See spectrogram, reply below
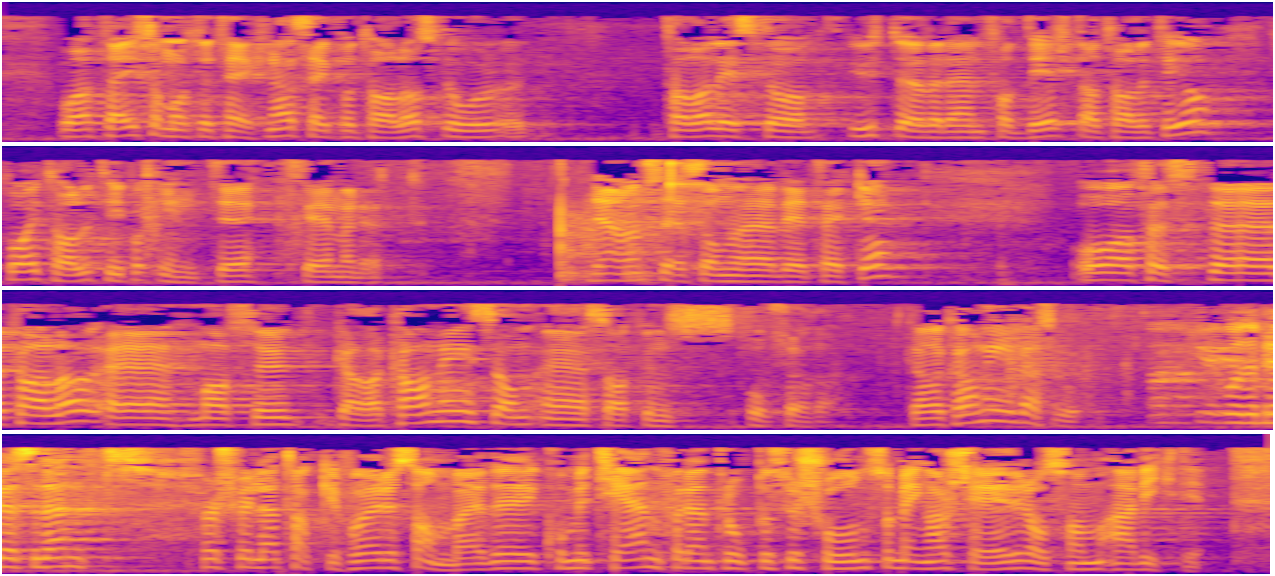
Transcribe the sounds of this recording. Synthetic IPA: ʔɔɑt̪̚d̪æɪsɔmːɔt̪ːət̪ʰæɪknɑsɛɡ̚pʰɔt̪ʰɑːləst̪u | t̪ʰɑːləlɪst̪ɔʉːt̪øːʋəd̪ɛnfɔʁd̪eːlt̪ɑt̪ʰɑːlət̪ʰiːʊfɔːʁæɪt̪ʰɑːlət̪ʰiːpʰɔʔɪnt̪ʰet̪ʰʁeːmɪnʉt̪ː | d̪ɛæɑnseːsɔmʋeːt̪ʰeːkə | ʔɔfœst̪ət̪ʰɑːləʁɛmɑsʉd̪ɡɑʁɑkʰɑnɪsɔmɛsɑːkənsuːɾføːʁəʁ | ɡ̥ɑʁɑkʰɑːnɪʋæʁsɔɡuː | t̪kɡuːd̪əpʰɾɛsɪd̪ɛnt̪fœʂʈʋɪljæɪt̪ʰɑkːəfɔɾsɑmɾbæɪd̪əkʰʊmɪt̪ʰeːənfɔɾɛnpʰɾʊpʊsɪʂuːnsɔmɛŋɡɑʂeːɾəɾɔsɔmæɾʋɪkt̪ɪ

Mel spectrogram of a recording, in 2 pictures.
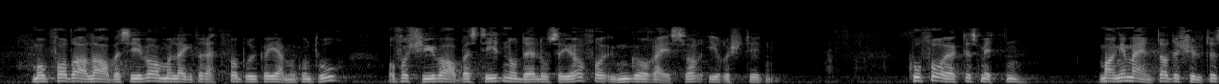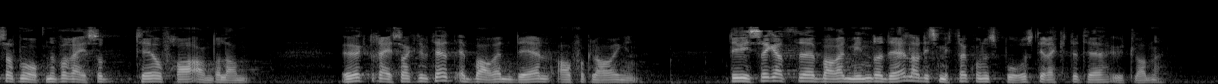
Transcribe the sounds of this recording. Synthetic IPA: moːɔpfɔʁd̪ʁəɑlːəɑʁbæɪsjiːʋəʁɔmɔːlɛɡːət̪ʰɪlʁɛt̪ːfɔʁɔbʁʉːkɑjɛmːəkʊnt̪ʰuːʁ | ʔɔ̰fɔʃyːʋəɑʁbæɪst̪ʰiːd̪n̩ɔd̪ɛluːsɛjøːʁfɔʁɔ̰ʔʉnɡoːʁæɪsəʁiʁʉʃt̪ʰiːd̪n̩ | kʰʊfɔʁøːk̚t̪əsmɪt̪ːn̩ | mɑŋːəmæɪnt̪əɑt̪̚d̪ɛʃʏlt̪əsɑt̪mɑnoːpnəfɔʁæɪsət̪ʰɪɔfʁɑːʔɑ̰nd̪ʁəlɑnː | øːkt̪ʁæɪsəɑkt̪ɪʋɪt̪ʰeːt̪æbɑːʁəæɪnd̪eːlɑ̰ʋfɔʁkʰlɑːʁɪŋən | d̪̥ɛʋiːsəsɛɡɑt̪̚d̪ɛbɑːʁəæɪnmɪnd̪ʁəd̪eːlɑʋd̪iːsmɪt̪ːɑkʰʉnːəspuːʁəsd̪ɪʁɛkt̪ət̪ʰɪʉ̰ːt̪ʰlɑnːə

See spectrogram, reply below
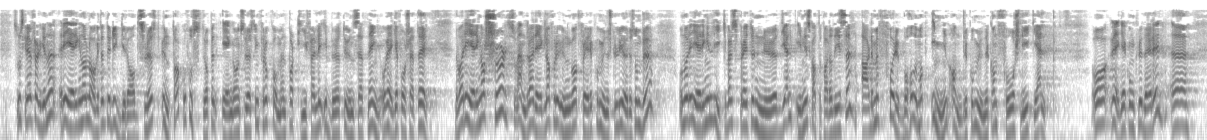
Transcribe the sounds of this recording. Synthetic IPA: sɔmskɾeːʋfœlɡənəɾɛjeːɾɪŋənhɑɭɑːɡət̪ɛt̪ɾʏɡːəɾɑːd̪sløːst̪ʉnt̪ʰɑːkɔhʊst̪əɾɔpːɛneːŋɡɑŋsløːsnɪŋfɔɾɔkʰɔmːəɛnpɑʈʰiːfɛlːəʔɪbøːt̪ʰɪʉnsɛt̪nɪŋɔʋeːɡefɔʂɛt̪ːəɾ | d̪̥ɛʋɑɾːɛjeːɾɪŋɑʂøːɽsɔmɛnd̪ɾɑɾeːɡlɑfɔɾɔʉnɡoːɑt̪fleːɾəkʰʊmʉːnəʂkʉlːəjøːɾəsɔmbøː | ʔɔ̰nɔɾːɛjeːɾɪŋənliːkəʋɛlspɾœʏt̪əɳøːd̪jɛlpɪnːɪskɑt̪ːəpɑɾɑd̪iːsəʔæɖɛmɛfɔɾbəɦɔlːɔmɑt̪ɪŋːənɑ̰nd̪ɾəkʰʊmʉːnəɾkʰɑnfoːʂɭiːkjɛlp | ʔɔʋeːɡeːkʊŋklʉd̪eːɾəɾ

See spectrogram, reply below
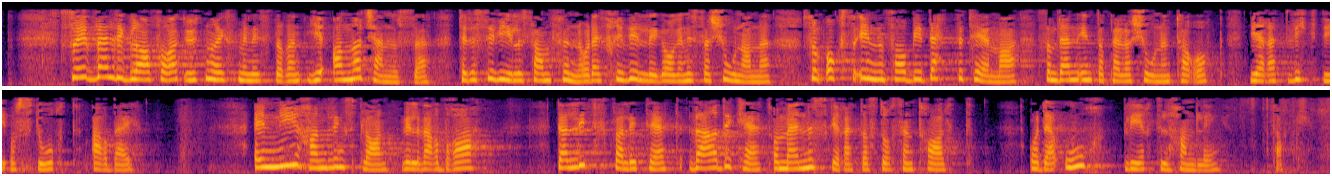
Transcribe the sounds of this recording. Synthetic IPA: sɔæɪʋɛld̪ɪɡlɑːfɔʁɑt̪ʉːt̪n̩ʁɪksmɪnɪst̪əʁənjiːʁɑnæʁçɛnəlsət̪ʰɪld̪ɛsɪʋiːləsɑmfʉnəɔd̪æɪfʁɪʋɪlɪɡəɔʁɡɑnɪsɑʃuːnɑnəsɔmɔksɔʔɪnːənfɔʁbiːd̪ɛt̪ːət̪ʰeːmɑəsɔmd̪ɛnːəɪnt̪əʁpɛlɑʃuːnənt̪ʰɑːʁɔpːjiːʁɛt̪ʋɪkt̪ɪʔoːst̪uːʁt̪ʔɑʁbæɪ | æɪnnyːhɑnd̪lɪŋspʰlɑːnʋɪlʋæːʁəbʁɑː | d̪̥ælɪfskʰʋɑlɪt̪ʰeːt̪ʋæʁd̪ɪɡheːt̪ʰoːmɛnːəskəʁɛt̪ːəst̪oːʁsɛnt̪ʰʁɑːlt̪ | ɔd̪æuːʁb̥liːʁt̪ʰɪlhɑnd̪lɪŋ | t̪ʰɑk

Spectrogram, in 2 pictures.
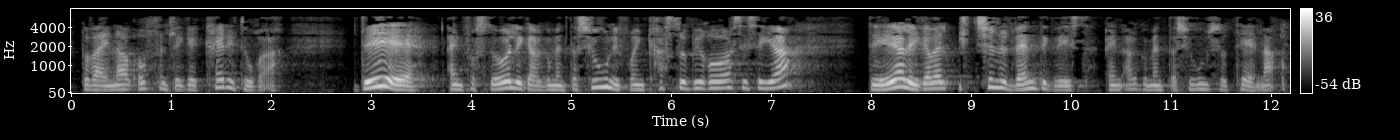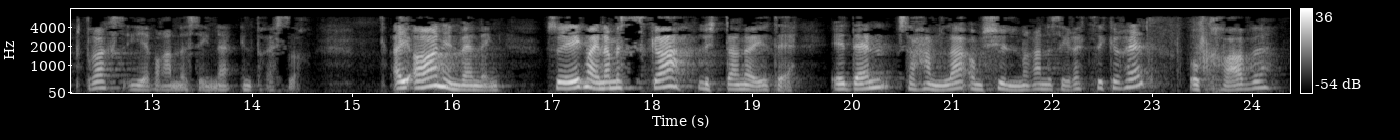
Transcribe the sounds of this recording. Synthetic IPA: pʰɔʋæɪnəɑʋɔfənt̪ʰlɪɡəkʰʁɛd̪ɪt̪ʰʊʁɑ̰ɾ | d̪ɛæʔæɪnfɔst̪oːəlɪɡɑɾɡʉmɛnt̪ɑʃuːnɪfʁoːɛŋkʰɑsʊbʏɾoːsɪsiːɑ | d̪̥ɛæɑliːkɑʋɛlɪt͡ʃːənœd̪ʋɛnd̪ɪɡʋiːsʔæɪnʔɑ̰ɾɡʉmɛnt̪ʰɑʃuːnsɔmt̪ʰeːnɑ̰ʔɔpd̪̥ʁɑːɡsjiːʋəʁɑnə̰sḭːnə̰ɪnt̪əɾɛsə̰ɾ | ʔæɪʔɑːnɪnʋɛnːɪ̰ŋ | sɔɛɡmæɪnəmɛskɑlʏt̪ːɑnœʏət̪ʰɪ̰ | ʔɛd̪ɛnsɔɦɑnd̪lɑɾʔɔmʃʏlnəʁɑnəsɪɡʁɛt̪sɪkːəɾheːt̪ʔɔkʰɾɑːʋə

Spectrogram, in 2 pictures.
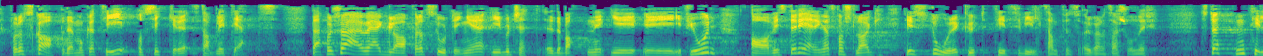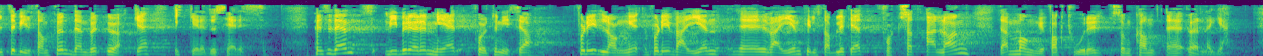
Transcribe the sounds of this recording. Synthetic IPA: fɔɾɔskɑːpəd̪ɛmʊkɾɑt̪ʰiːɔsɪkːɾəst̪ɑbɪlɪt̪ʰḛːt̪d̪̥æɾfɔʂɔæɾjʊjæɪɡlɑːfɔɾɑt̪st̪uːʈɪŋːəʔɪbʉd̪ʂɛt̪ːd̪ɛbɑt̪ːn̩ɪfjuːɾɑːʋiːst̪əɾɛjeːɾɪŋənsfɔʂɭɑːɡt̪ʰɪlst̪uːɾəkʰʉt̪ʰːɪlsɪʋiːlsɑ̰mfʉnsɔ̰ɾɡɑnɪsɑʂuːnəɾ | st̪œt̪ːnt̪ʰɪlsɪʋiːlsɑmfʉnd̪ɛnbøːɾøːkəɪkːəɾɛd̪ʉsḛːɾəs | pʰɾɛsɪd̪ɛnt̪ʋɪbœɾjøːɾəmeːɾfɔɾt̪ʉniːsɪɑ | fɔɖiːlɑŋːəfɔɖiːʋæɪənʋæɪənt̪ʰɪlst̪ɑbɪlɪt̪ʰeːt̪fɔʈʂɑt̪ːæɭɑŋːd̪̥ɛæɾmɑŋːəfɑkt̪ʰuːɾəɾsɔmkʰɑnøːd̪əlɛ̰ɡːə

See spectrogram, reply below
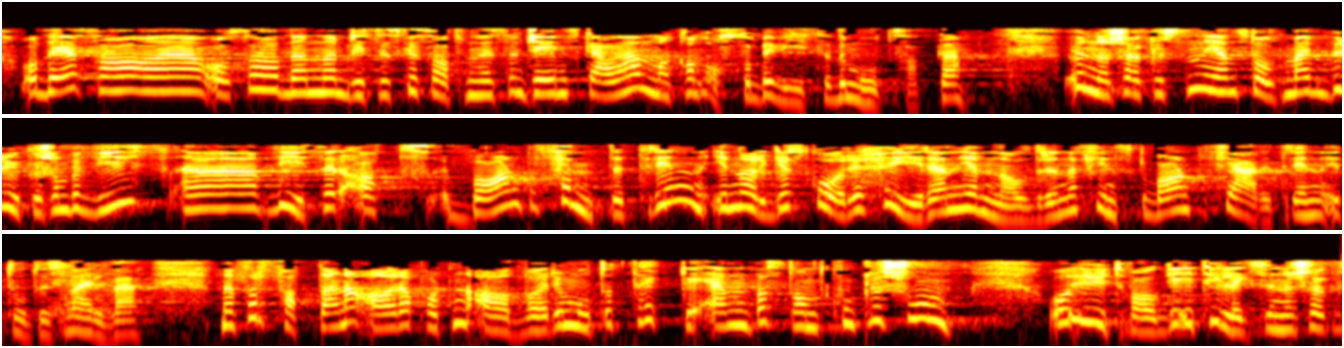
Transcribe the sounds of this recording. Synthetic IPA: ʔɔd̪ɛsɑːɔsɔd̪ɛnbɾiːt̪ɪskəst̪ɑːt̪smɪnɪst̪əɳd͡ʒɛɪmskælhænmɑnkʰɑnɔsːɔbəʋiːsəd̪ɛmuːt̪sɑ̰t̪ːə | ʔʉnːəʂøːkəlsn̩jɛnst̪ɔlt̪mæɪɾbɾʉːkəʂɔmbəʋiːsʋiːsəɾɑt̪bɑːɳpʰɔfɛmt̪ət̪ʰɾɪnːɪ̰nɔɾɡəskoːɾəɾhœʏəɾəɛnjɛmnɑld̪ɾənəfɪnskəbɑːɳpʰɔfjæːɖət̪ʰɾɪnːɪ̰t̪ʰuːt̪ʰʉːsən̩ɔɛlʋəmɛnfɔɾfɑt̪ːəɳəʔɑɾɑpʰɔʈːɳ̩ɑːd̪ʋɑːɾəɾmut̪ɔt̪ʰɾɛkːə̰ʔɛnbəst̪ɑnt̪kʰʊŋklʉʂuːnʔɔʉːt̪ʋɑlɡəɪt̪ʰɪlːɛɡsʉnːəʂøːkəl

